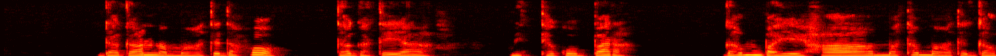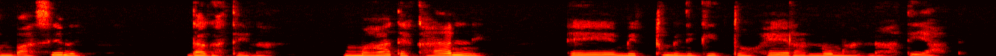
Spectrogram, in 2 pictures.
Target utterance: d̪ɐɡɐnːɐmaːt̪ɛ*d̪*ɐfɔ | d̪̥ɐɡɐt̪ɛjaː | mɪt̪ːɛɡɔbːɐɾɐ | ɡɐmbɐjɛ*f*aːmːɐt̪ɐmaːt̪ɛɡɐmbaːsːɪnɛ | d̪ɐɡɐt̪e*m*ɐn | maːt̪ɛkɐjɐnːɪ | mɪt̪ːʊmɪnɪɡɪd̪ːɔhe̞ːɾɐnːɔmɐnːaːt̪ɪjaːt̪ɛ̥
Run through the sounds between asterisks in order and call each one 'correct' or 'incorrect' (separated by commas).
correct, incorrect, incorrect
